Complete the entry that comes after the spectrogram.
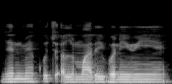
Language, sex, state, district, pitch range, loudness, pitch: Hindi, male, Uttar Pradesh, Shamli, 115-130 Hz, -15 LUFS, 120 Hz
